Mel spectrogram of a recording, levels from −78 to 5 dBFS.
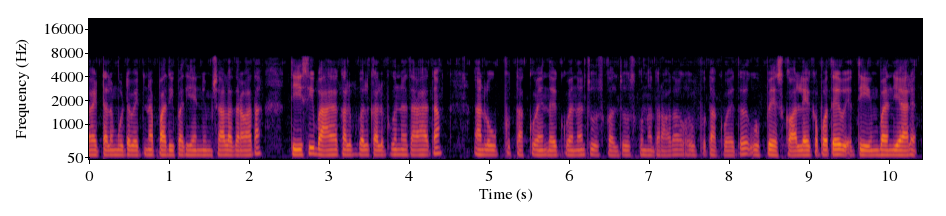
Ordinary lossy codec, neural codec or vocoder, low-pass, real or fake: none; codec, 16 kHz, 4.8 kbps, FACodec; 7.2 kHz; fake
